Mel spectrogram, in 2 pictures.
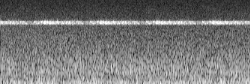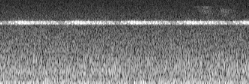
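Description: Crickets give a steady, high-pitched trill that runs without a break over a soft hiss.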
